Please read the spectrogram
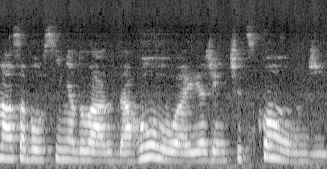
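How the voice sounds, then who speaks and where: A woman's medium-pitched voice with ordinary pitch variation, an ordinary speaking voice. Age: 20s. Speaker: law student, activist. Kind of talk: interview.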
